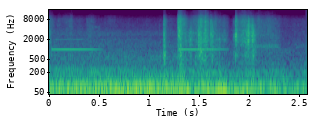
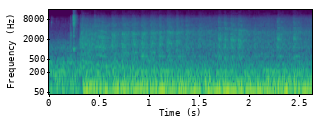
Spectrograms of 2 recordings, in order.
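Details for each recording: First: 2001 Nissan Maxima 3.0L VQ30DE with extended crank after sitting, after fixing fuel leaking into the intake manifold: catches promptly and settles into a low, even idle with no stumble or long crank; normal start and idle. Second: 2001 Nissan Maxima 3.0L V6 (VQ30DE) after sitting a few minutes: long labored cranking around 425 rpm despite good fuel pressure, barely catches and stumbles with throttle held; extended crank blamed on leaking fuel pressure regulator.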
